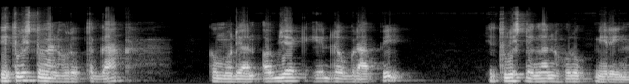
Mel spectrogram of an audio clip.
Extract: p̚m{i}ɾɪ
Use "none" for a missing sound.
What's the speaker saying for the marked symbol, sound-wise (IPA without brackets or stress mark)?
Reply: i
